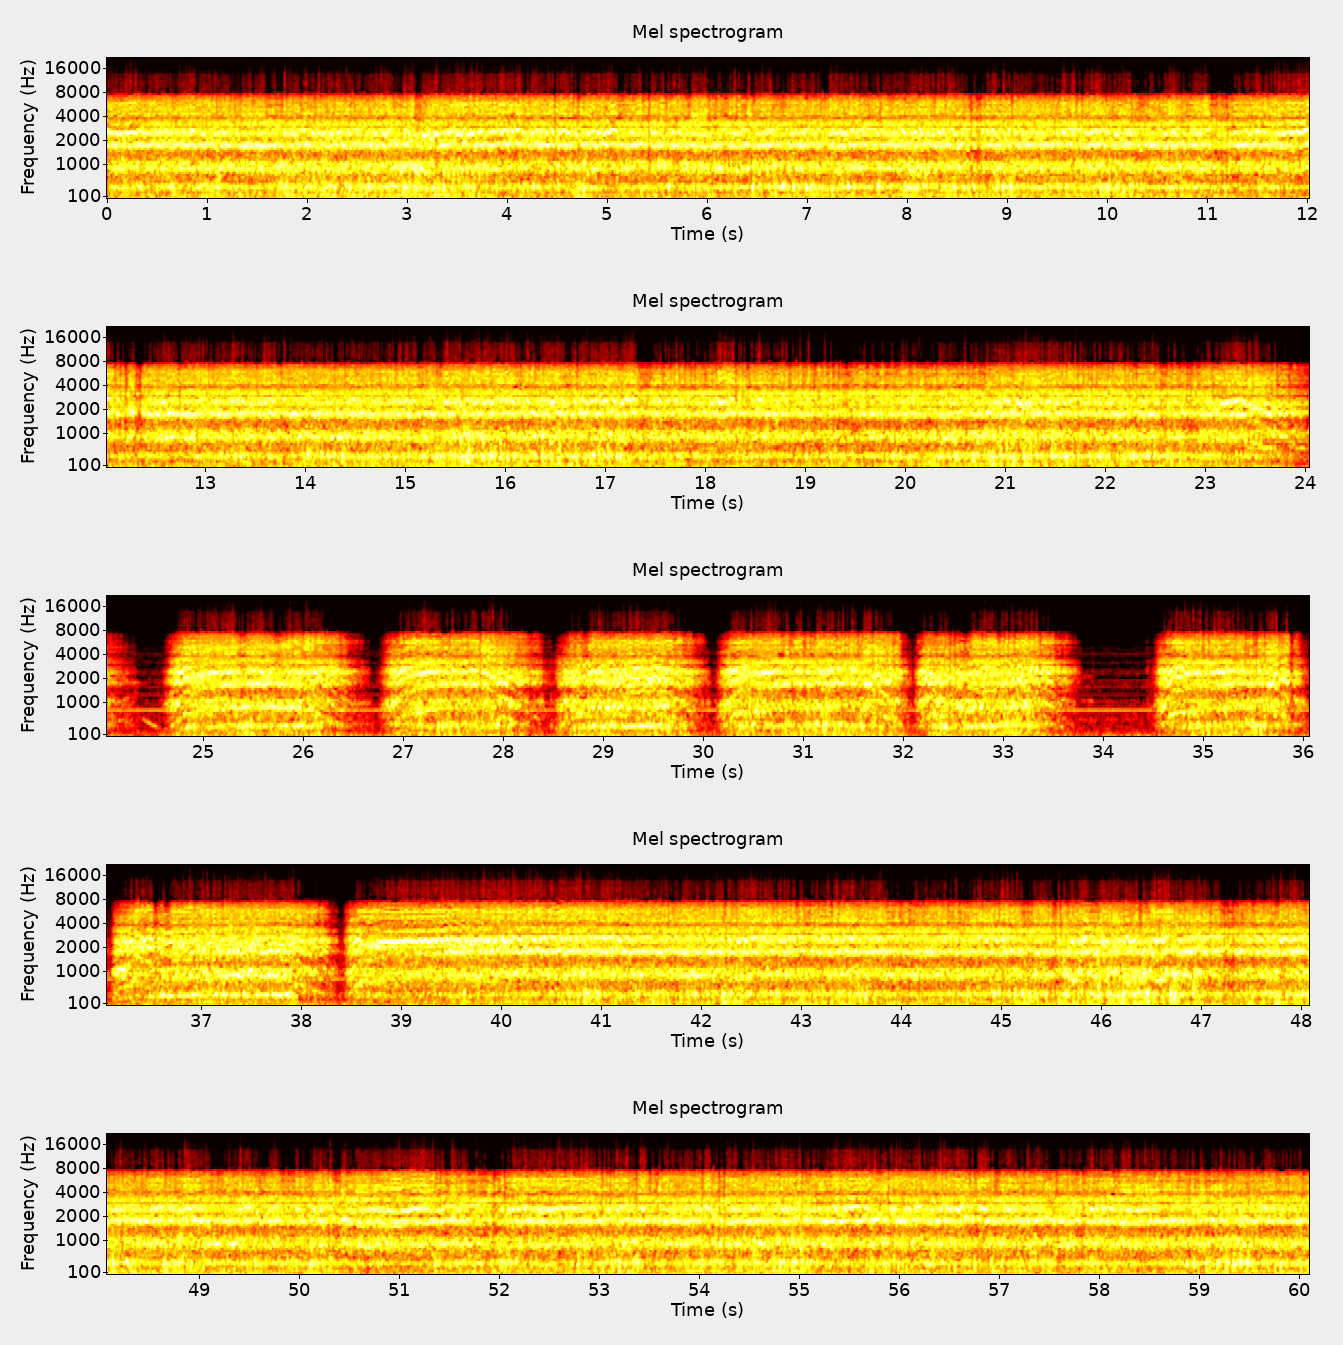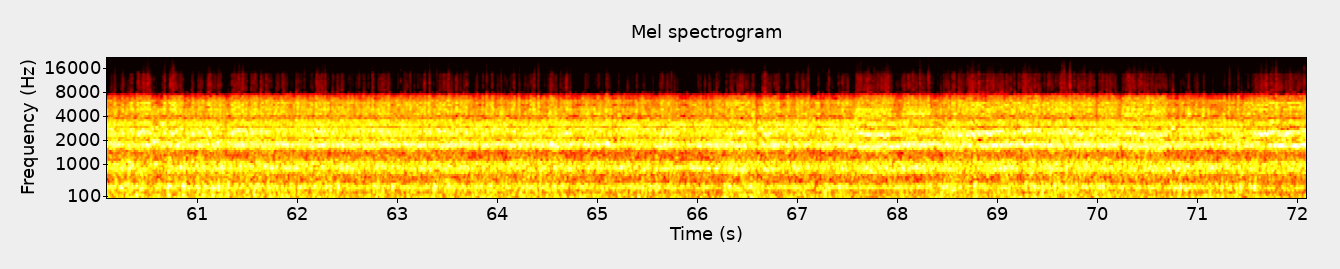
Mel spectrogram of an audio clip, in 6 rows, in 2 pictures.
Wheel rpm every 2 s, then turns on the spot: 230, 230, 230, 230, 230, 230, 240, 230, 230, 230, 230, 190, 110, 110, 110, 150, 110, 110, 160, 150, 230, 240, 230, 230, 240, 230, 230, 230, 230, 230, 240, 230, 230, 230, 230, 220.
none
